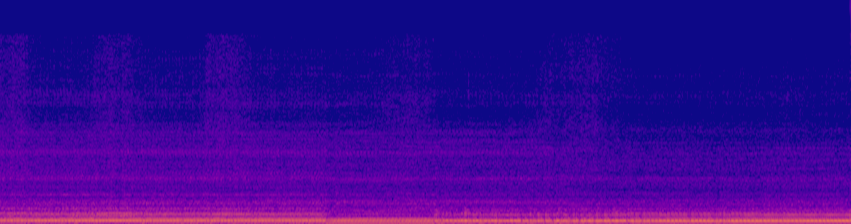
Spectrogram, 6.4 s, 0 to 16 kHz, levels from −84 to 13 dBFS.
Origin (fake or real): real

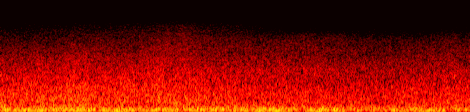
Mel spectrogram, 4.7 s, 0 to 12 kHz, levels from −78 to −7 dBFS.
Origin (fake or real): fake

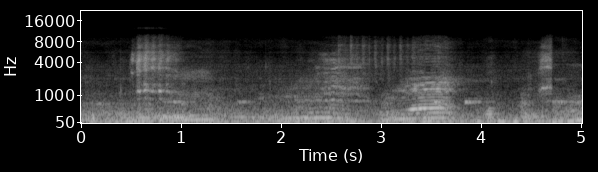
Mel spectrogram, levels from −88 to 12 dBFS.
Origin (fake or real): fake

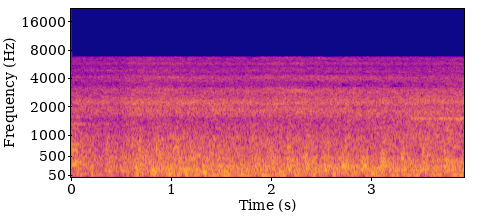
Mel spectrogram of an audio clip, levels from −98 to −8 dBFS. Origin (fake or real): real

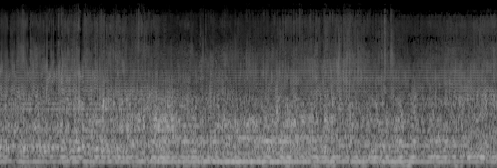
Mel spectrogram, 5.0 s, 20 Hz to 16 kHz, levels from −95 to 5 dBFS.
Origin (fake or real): fake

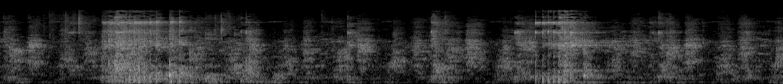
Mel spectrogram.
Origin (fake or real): fake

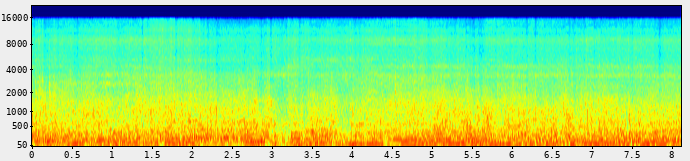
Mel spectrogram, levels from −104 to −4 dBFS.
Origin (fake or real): fake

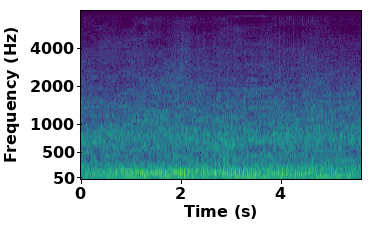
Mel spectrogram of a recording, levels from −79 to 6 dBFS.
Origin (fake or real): fake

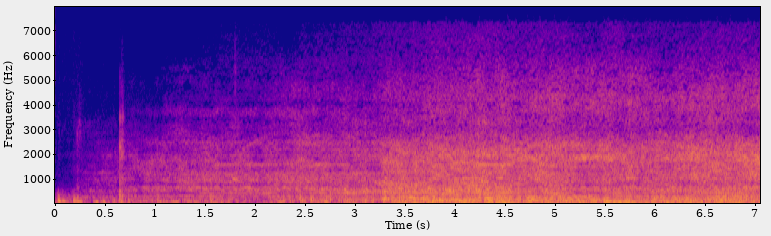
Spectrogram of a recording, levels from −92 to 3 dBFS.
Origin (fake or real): fake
